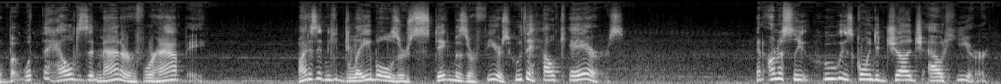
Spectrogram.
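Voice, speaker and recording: An actor playing a bitter, self-pitying wasteland survivor in an audio drama, sarcastic, profane and defensive. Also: male voice, high voice, a little hiss or hum. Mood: pleading, defensive.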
